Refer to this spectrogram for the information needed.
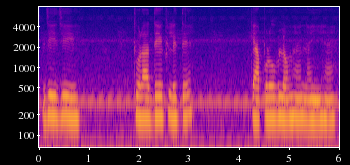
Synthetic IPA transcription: d͡ʒiːd͡ʒiː | t̪ʰoːɽad̪eːkʰleːt̪e | kjaːpɾoːbləmɦɛnəɦĩɦɛː

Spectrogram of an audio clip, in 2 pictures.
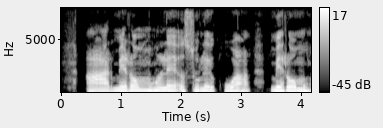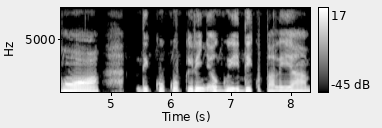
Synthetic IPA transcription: aɾmɛɾɔmɦɔ̃lɛəsulɛʔkuwamɛɾɔmɦɔ̃ | d̪ikukukiɾiɲəɡujid̪ikut̪alɛja

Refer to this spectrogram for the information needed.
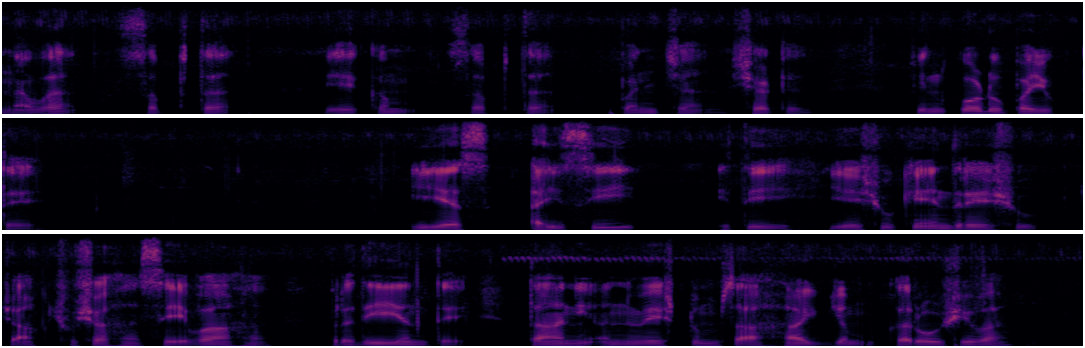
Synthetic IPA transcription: nɐ̰ʋɐ | sɐpt̪ɐ | eːkɐmsɐpt̪ɐ̰ | pɐɲt͡ʃɐʃɐʈ | finkoːɖupɐjuk̚t̪eː | ies | ɐjsi | it̪ijeːʃukḛːnd̪ɾeːʂu | t͡ʃa̰ːkʂuʂɐɦɐ̆sḛːʋaːɦɐ̆ | pɾɐd̪iːjɐnt̪ḛːt̪aːniʔɐnʋeːʂʈumsa̰ːɦaːɡjɐmkɐɾoːʂiʋaː

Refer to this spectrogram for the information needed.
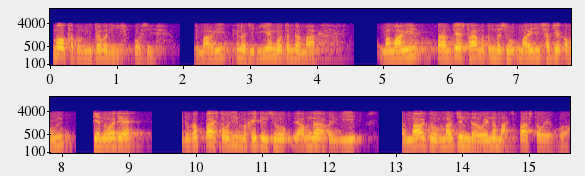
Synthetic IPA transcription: mawtʰadokniŋtɐbɐniposi | dumaɡikanosiijeŋbɐmɐtɐmdɐma | mɐmaŋitantestʰamɐtɐmdɐsumajzisap̚zek̚ɐɦum | tenojde | ɐduɡɐpastawɾimɐkʰajtusujamnɐːkʰojɡi | mak̚dumaɾzindɐojnɐmazipastaweɐbukɔ

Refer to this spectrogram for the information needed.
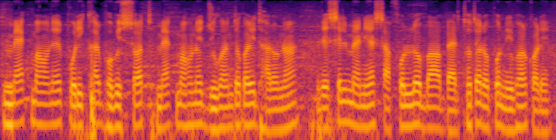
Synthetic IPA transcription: mɛkmaɦoneɾpoɾikʰːaɾbʱobiʃːot̪mɛkmaɦoneɾd͡ʑuɡant̪okaɾid̪ʱaɾonaɾesilmɛniaɾsafolːobabɛɾd̪ʰʱot̪aɾopoɾniɾbʱoɾkɔɾe

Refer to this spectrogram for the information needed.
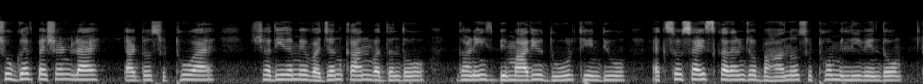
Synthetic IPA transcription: ʃʊɡəɾpeːʃẽɳʈlaːɪ | ɗaːɖʱosʊʈʰoaːɦe | ʃɐd̪iːd̪mẽʋɐd͡ʑənkaːnʋɐd̪ʱə̃n̆d̪o | ɡʱɐɽ̃ibiːmaːɾijũd̪uːɾt̪ʰĩːn̆d̪ijũ | eːksəɾsaːɪzkɐɾəɽ̃d͡ʑoːbʱɐɦaːnosʊʈʰomɪliʋẽːn̆d̪oː

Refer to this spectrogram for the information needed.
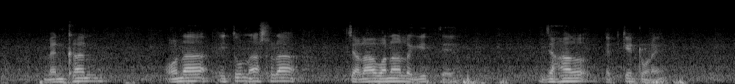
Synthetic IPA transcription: mɛnkʰan | ɔ̰nait̪unasɽa | t͡ʃalawanaləɡit̪ːɛ | d͡ʒaɦãlɛʈkeʈɔɽ̃ɛ

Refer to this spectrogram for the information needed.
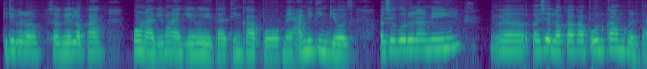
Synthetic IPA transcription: k̪it̪iklɔsəɡɭɛlɔkãkkoɽãɡikɔɽ̃ãɡeɾoit̪at̪iŋkapɔmaʔa̰mit̪̬iŋɡeɔt͡səɕekəɾuːnami | əɕẽlɔkãkapuːnkamkəɾt̪a

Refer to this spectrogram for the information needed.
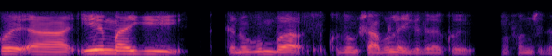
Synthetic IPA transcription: ɐkʰojiemajɡi | kɐnoɡumbɐkʰud̪oŋsabɐlɐjɡɐd̪ɾeɐkʰoj | mɐpʰɐmsid̪ɐ

